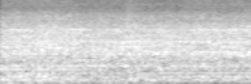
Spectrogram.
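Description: Vacuum cleaner running with a steady whoosh.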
